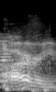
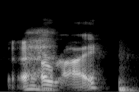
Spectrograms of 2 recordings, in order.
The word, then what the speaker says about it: awry: alright yeah all right i like ari more oh things went already real fast i'm very likely wrong but i also feel like i've heard it pronounced that way before it's definitely right definitely awry it's probably crazy sounds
